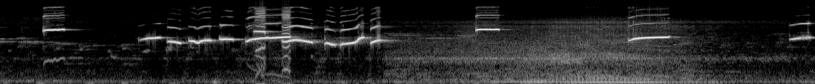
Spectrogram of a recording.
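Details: Oriental magpie-robin male and female answering each other, a lure recording meant to rouse other magpie-robins to anger and song: bursts of clear whistled notes and slurred phrases, sharp and loud, with quiet gaps and a faint low hum between.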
